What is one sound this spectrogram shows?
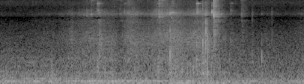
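A leather jacket creaks and rustles with movement.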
